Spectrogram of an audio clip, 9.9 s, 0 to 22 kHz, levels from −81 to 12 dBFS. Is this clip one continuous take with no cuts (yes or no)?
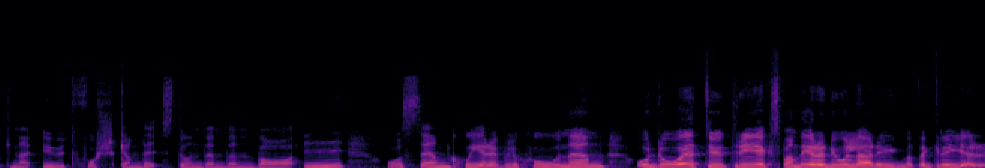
no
